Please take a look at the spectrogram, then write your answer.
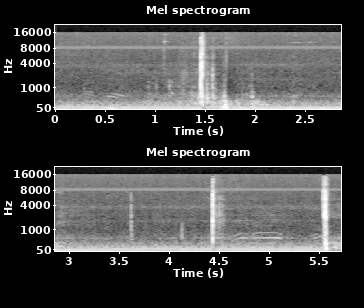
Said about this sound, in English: Hand grenade compilation. Okay, let's try that. Yeah, check it out.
